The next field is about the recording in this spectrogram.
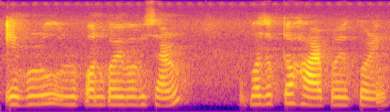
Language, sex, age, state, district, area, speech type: Assamese, female, 30-45, Assam, Lakhimpur, rural, spontaneous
